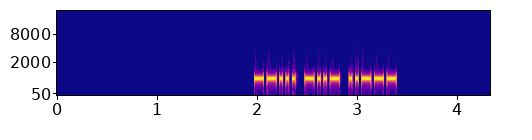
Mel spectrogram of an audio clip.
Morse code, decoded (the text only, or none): 7X2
